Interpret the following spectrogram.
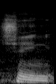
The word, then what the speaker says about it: Qing: emperor of china the qing emperor is what it's spelled q-i-n-g but it's pronounced ching emperor and uh the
